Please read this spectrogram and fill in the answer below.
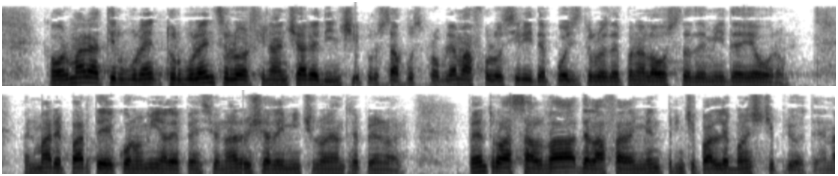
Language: Romanian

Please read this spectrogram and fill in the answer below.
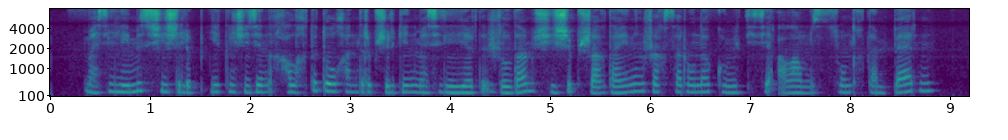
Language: Kazakh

